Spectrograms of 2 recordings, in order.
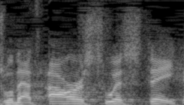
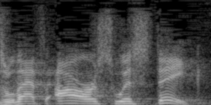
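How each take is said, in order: First: Slow, smug manager stressing "our". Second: Slower, smug repeat stressing "our"; smug manager repeating. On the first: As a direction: bluff it out slowly like a manager. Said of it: "The manager comes over and he says". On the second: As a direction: say it again, slow and unbudging. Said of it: "He says". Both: Retold or imitated.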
